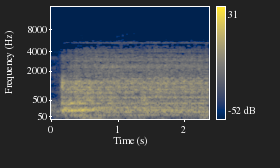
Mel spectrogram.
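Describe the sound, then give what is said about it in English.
A cold car engine strains to start, kicking in abruptly and holding a steady, grinding whir for about two seconds with no voices over it. “Uh-oh. Car's cold.”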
